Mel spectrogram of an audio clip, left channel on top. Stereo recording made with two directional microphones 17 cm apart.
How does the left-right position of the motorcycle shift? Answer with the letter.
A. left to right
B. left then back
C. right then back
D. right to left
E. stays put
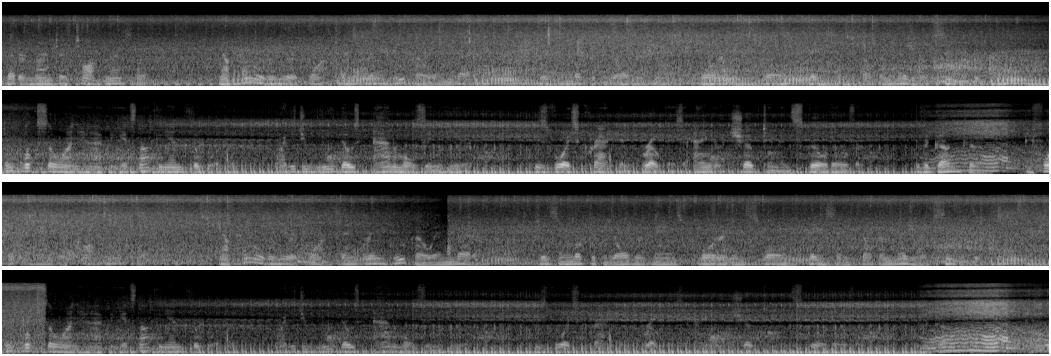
A.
